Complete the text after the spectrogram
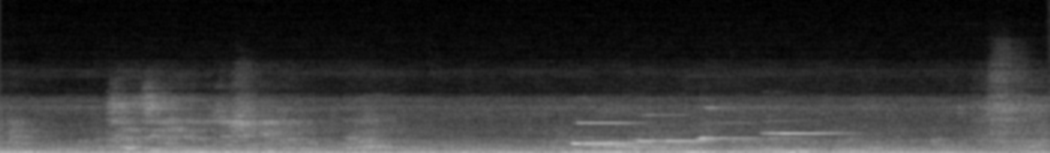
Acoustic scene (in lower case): subway station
